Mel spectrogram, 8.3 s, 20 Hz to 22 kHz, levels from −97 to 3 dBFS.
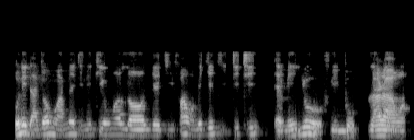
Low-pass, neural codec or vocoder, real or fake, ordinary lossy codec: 5.4 kHz; none; real; none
